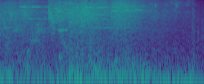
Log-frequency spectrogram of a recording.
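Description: A fiery blast roars in a video game.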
